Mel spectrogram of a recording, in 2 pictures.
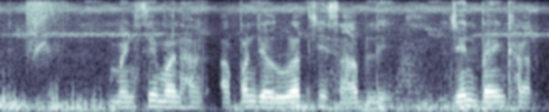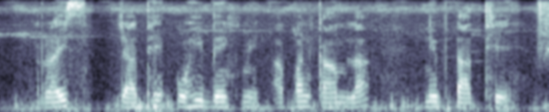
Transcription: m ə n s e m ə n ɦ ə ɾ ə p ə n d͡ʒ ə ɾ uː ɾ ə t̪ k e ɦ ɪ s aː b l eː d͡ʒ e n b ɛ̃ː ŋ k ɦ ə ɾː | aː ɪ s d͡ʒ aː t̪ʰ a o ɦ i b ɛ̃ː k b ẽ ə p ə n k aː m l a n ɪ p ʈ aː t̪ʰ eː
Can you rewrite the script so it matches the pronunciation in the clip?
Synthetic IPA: m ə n s e m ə n ɦ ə ɾ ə p ə n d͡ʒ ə ɾ uː ɾ ə t̪ k e ɦ ɪ s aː b l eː d͡ʒ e n b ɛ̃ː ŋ k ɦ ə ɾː | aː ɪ s d͡ʒ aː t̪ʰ e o ɦ i b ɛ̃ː k m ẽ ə p ə n k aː m l a n ɪ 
